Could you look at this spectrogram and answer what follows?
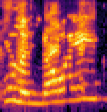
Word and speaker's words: Illinois: The L and salmon. Like stuff like that grinds my gears. Or Illinois? Are you kidding me? We gotta respect the silent letters.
